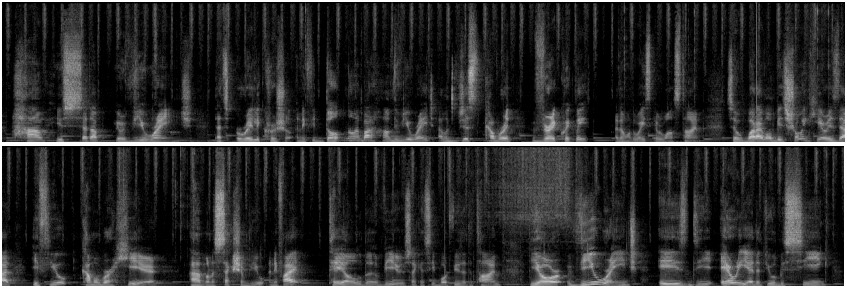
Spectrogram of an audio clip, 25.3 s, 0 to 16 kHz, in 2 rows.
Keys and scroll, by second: 5.3 Delete, 11.5 Escape, 11.7 Escape, 16.3-16.9 typing.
